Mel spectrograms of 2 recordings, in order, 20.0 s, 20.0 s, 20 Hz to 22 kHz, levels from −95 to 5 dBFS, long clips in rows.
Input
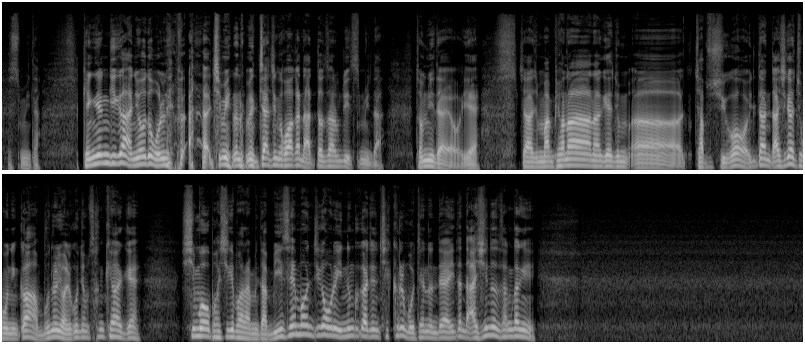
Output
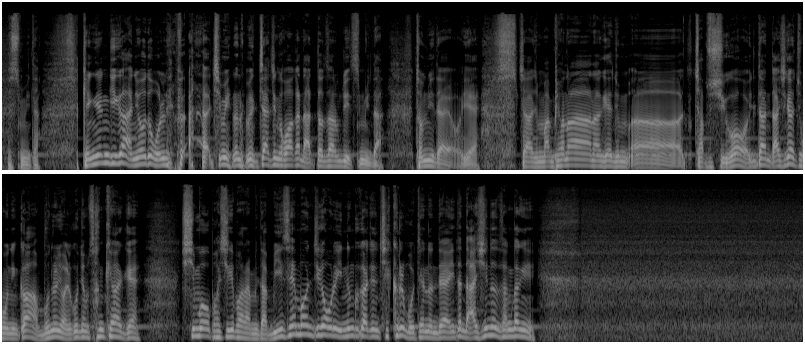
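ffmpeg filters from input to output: -filter_complex "[0:a]asettb=1/sr,asplit=3[s0][s1][s2];[s0]atrim=end=5.604[s3];[s1]atrim=start=5.6:end=9.05,asetpts=PTS-STARTPTS,afade=t=in:d=0.004:c=qsin,afade=t=out:st=3.446:d=0.004:c=qsin,acompressor=threshold=0.0126:ratio=3:attack=3.2:release=140:knee=1:detection=peak[s4];[s2]atrim=start=9.046[s5];[s3][s4]acrossfade=d=0.004:c1=hsin:c2=qsin[s6];[s6][s5]acrossfade=d=0.004:c1=qsin:c2=hsin,highshelf=f=5800:g=8.5,bandreject=f=388.4:t=h:w=4,bandreject=f=776.8:t=h:w=4,acompressor=threshold=0.01:ratio=10,volume=1.78"

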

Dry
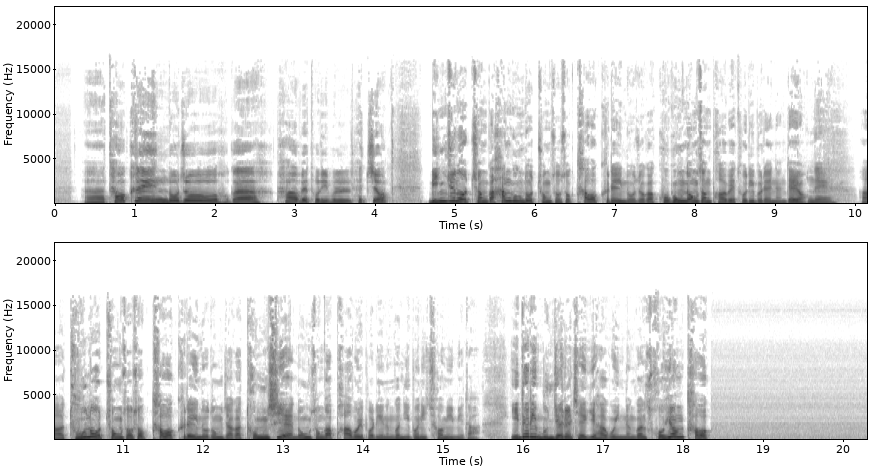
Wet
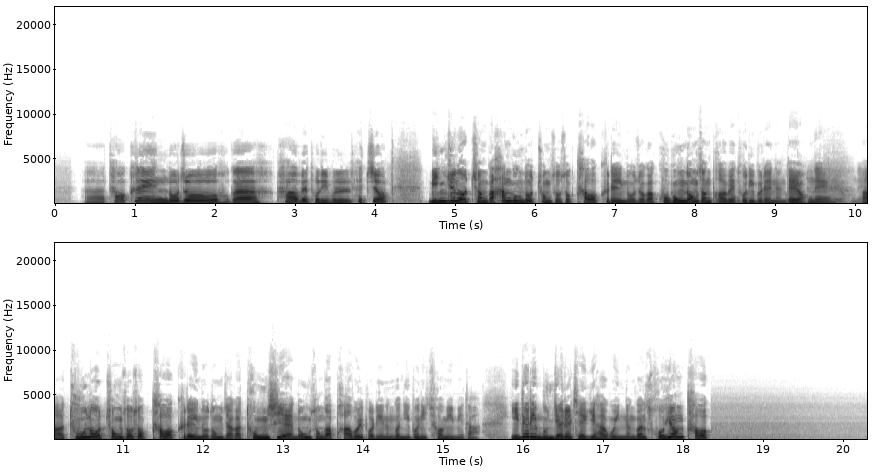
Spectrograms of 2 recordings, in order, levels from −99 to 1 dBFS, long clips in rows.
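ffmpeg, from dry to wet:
-filter_complex "[0:a]asettb=1/sr,asplit=3[s0][s1][s2];[s0]atrim=end=7.124[s3];[s1]atrim=start=7.12:end=11.3,asetpts=PTS-STARTPTS,afade=t=in:d=0.004:c=qsin,afade=t=out:st=4.176:d=0.004:c=qsin,aecho=1:1:533:0.0841,atrim=end_sample=184338[s4];[s2]atrim=start=11.296[s5];[s3][s4]acrossfade=d=0.004:c1=hsin:c2=qsin[s6];[s6][s5]acrossfade=d=0.004:c1=qsin:c2=hsin,dynaudnorm=f=110:g=21:m=3.55,lowpass=f=3500:w=0.5412,lowpass=f=3500:w=1.3066,volume=1.5"

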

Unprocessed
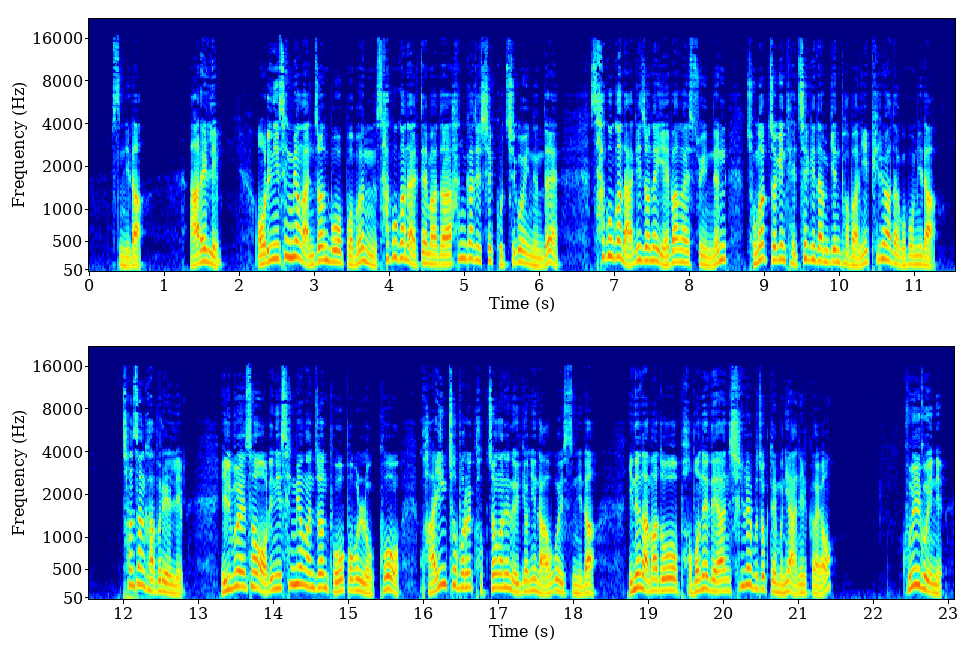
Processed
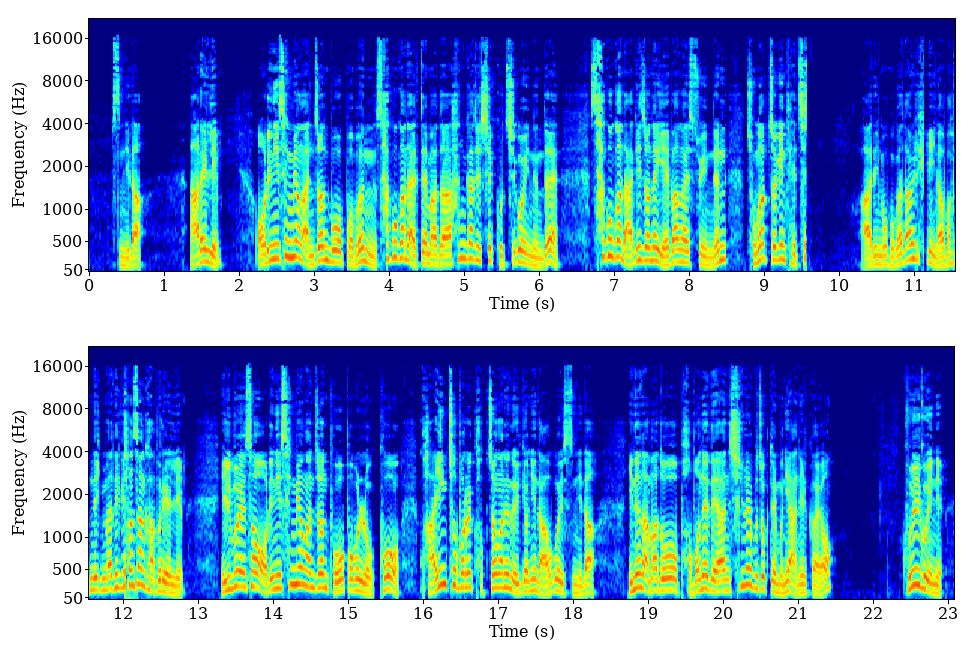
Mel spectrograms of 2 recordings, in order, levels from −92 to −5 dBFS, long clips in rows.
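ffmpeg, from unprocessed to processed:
-filter_complex "[0:a]asplit=3[s0][s1][s2];[s0]atrim=end=9.542[s3];[s1]atrim=start=9.538:end=12.022,asetpts=PTS-STARTPTS,areverse[s4];[s2]atrim=start=12.018[s5];[s3][s4]acrossfade=d=0.004:c1=hsin:c2=hsin[s6];[s6][s5]acrossfade=d=0.004:c1=hsin:c2=hsin,highpass=f=250:p=1,alimiter=limit=0.0944:level=0:latency=1:release=11,volume=1.78"

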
